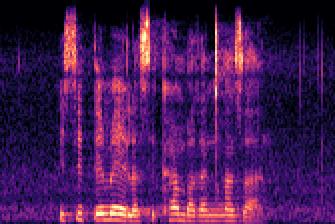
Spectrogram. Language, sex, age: South Ndebele, female, 21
